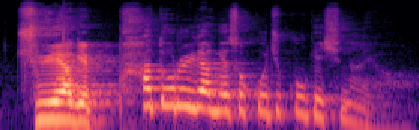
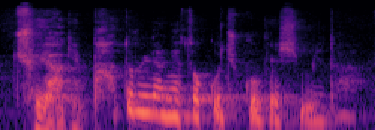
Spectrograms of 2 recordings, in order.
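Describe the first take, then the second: First: 죄악의 파도를 pushed out louder, ending as a question; rhetorical question. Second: Much softer, falling statement; hushed answer. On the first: Preacher quizzing the congregation on whom Jesus rebukes, emphatic questioning. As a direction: press hard on 파도를, then leave the question open. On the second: Preacher answering his own question for the congregation, hushed and certain. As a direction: drop the volume right down and state it as settled. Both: Real, not acted.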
